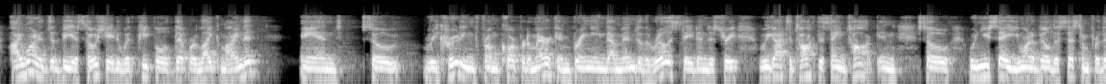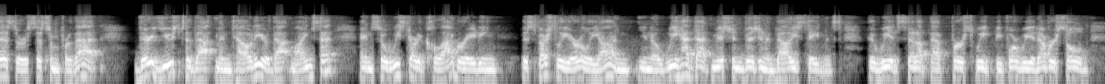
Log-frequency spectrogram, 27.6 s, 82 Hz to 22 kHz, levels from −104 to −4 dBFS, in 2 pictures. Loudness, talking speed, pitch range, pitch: -12 LUFS, 195 wpm, 115-130 Hz, 120 Hz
